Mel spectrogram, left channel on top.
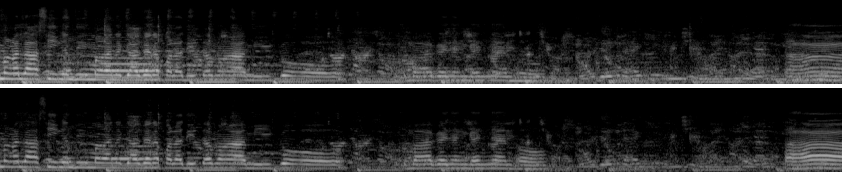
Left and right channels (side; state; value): right; quieter; 3.6 dB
